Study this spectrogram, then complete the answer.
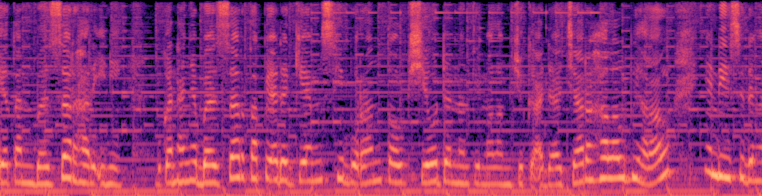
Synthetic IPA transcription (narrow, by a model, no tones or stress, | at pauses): at̪anbazarɦaɾiːni | bukanɦaɲabazart̪apiadaɡɛmshibuɾant̪ɔlkʃiodanːant̪imalamd͡ʒuɡaːdaːt͡ʃaɾaɦalalbiɦalal | jaŋdiːsidəŋ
